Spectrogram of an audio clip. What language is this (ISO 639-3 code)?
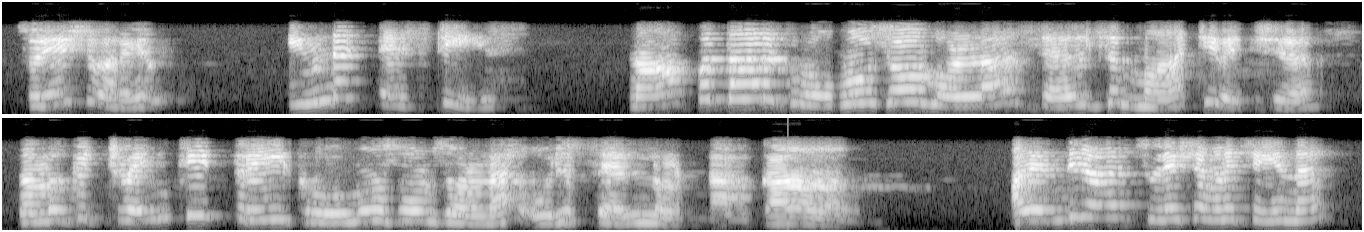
mal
